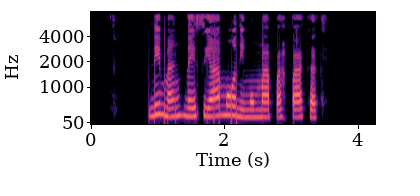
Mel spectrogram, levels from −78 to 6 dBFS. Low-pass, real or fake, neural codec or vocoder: 7.2 kHz; real; none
